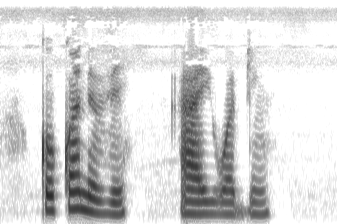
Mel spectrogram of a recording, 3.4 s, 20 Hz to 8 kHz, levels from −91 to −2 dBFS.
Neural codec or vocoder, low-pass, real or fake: none; 7.2 kHz; real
